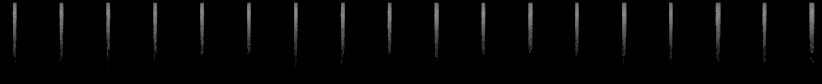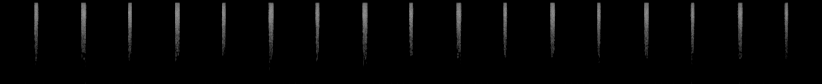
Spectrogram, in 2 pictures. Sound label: TipTop Audio MA808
